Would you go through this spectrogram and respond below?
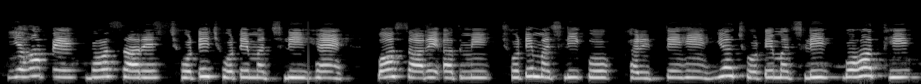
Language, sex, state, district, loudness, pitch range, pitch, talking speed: Hindi, female, Bihar, Saran, -14 LUFS, 310-335 Hz, 320 Hz, 135 wpm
